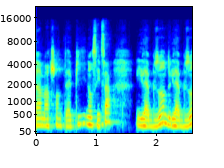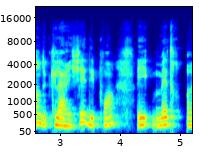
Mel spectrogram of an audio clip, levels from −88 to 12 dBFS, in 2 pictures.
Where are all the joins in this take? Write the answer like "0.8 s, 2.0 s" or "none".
1.1 s, 2.2 s, 4.3 s

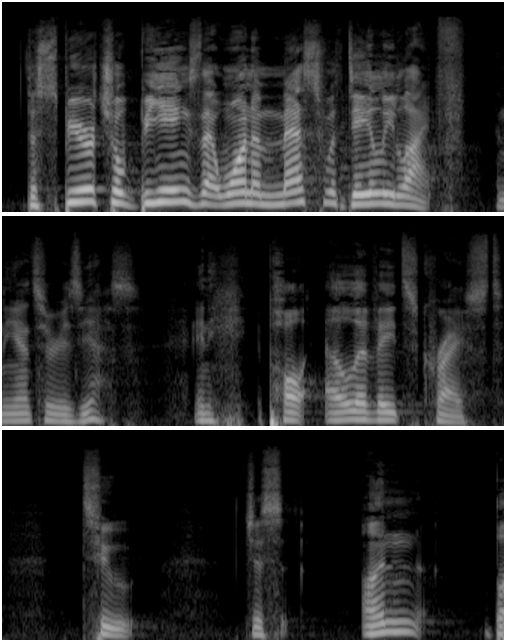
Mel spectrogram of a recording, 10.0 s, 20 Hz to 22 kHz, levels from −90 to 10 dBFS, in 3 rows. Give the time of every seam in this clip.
2.3 s, 3.2 s

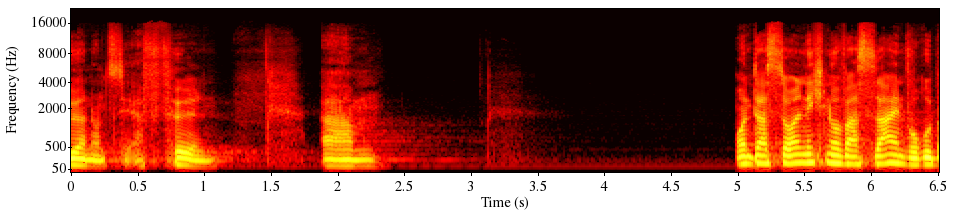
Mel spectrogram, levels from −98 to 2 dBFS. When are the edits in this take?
none

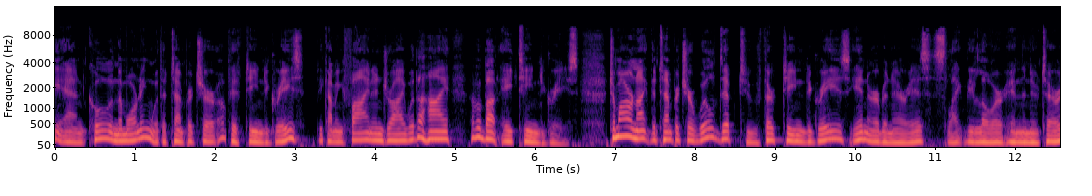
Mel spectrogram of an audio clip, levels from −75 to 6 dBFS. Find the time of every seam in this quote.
2.1 s

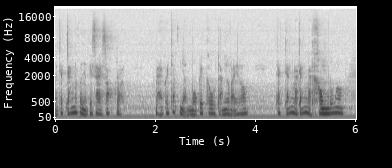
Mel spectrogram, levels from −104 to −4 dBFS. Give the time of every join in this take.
3.3 s, 4.9 s

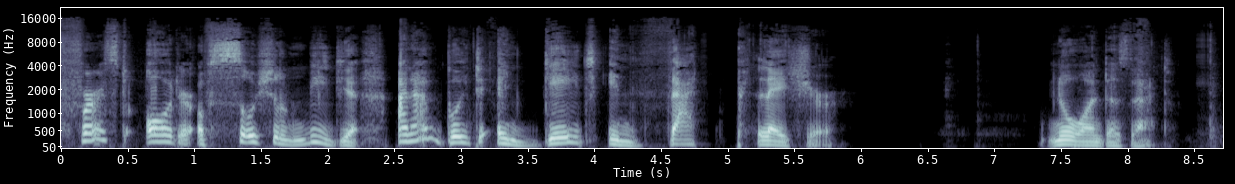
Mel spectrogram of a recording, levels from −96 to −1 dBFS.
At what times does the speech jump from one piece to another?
none

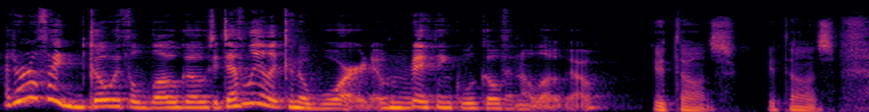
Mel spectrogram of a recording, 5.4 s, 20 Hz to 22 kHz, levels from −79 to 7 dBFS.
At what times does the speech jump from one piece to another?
1.3 s, 2.6 s, 3.1 s

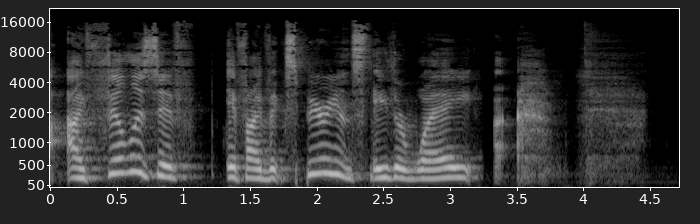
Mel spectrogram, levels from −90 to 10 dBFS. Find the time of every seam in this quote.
1.3 s, 2.4 s, 3.2 s

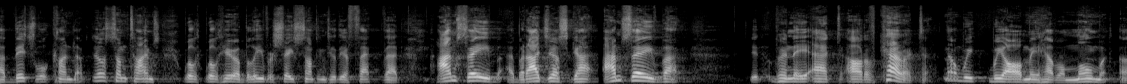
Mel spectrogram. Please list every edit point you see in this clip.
2.0 s, 4.3 s, 6.0 s, 9.4 s

